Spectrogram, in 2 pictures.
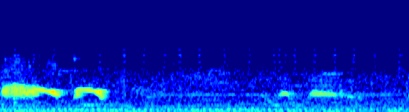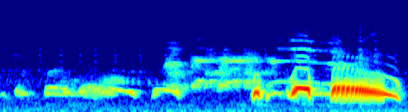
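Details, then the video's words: Spotted dove lure coo, double style, for drawing in wild doves. Soft scattered murmurs lead to a sudden loud close: two hooked coos and a long, trembling, falling coo. "Tiếng cu gáy đôi, tiếng cu gáy mồi chuẩn"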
